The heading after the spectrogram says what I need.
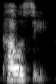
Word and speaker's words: policy: Again, policy starts with pa, which is a short o sound, then le, which is a schwa sound, and then c, which has a short e vowel sound. The stressed syllable is on the first syllable po.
